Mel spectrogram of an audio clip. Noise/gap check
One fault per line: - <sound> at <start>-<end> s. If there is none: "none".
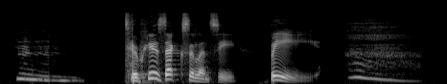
- sigh at 0.2-0.9 s
- sigh at 3.4-4.2 s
